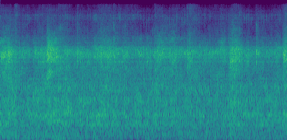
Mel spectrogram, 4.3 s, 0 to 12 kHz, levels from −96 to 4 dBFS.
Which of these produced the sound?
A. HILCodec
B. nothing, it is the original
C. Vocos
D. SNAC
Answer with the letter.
A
